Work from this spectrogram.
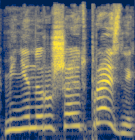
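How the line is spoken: Desperate shouting. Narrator (Russian): кричал он, полный отчаяния

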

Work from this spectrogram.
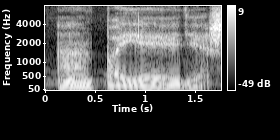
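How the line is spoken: Mocking whistling. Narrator (Russian): насмешливо насвистывала

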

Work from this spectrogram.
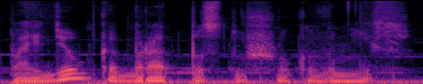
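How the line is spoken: Gentle, affectionate. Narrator (Russian): Беденко ласково сказал

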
